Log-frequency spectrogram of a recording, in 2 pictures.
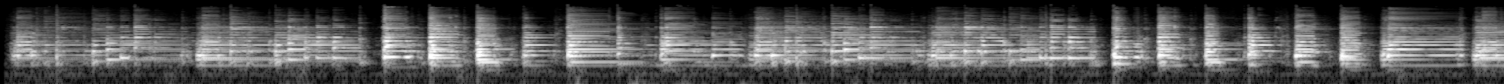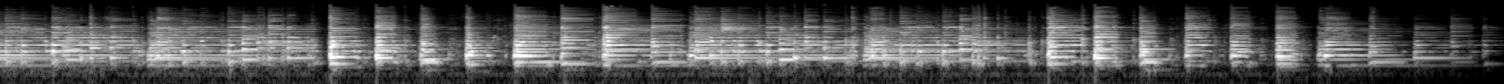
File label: Five-String Fanfare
